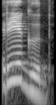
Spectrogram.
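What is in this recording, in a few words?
"регыд", Komi, female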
